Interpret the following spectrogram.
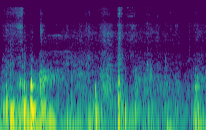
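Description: Cardboard rustling and scraping with scattered clicks as a sneaker box is pulled out of a cardboard shipping carton, after a short low vocal sound at the start.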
